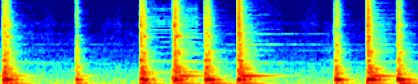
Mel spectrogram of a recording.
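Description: Acoustic guitar strummed in an uneven rhythm, the strumming hand moving in toward the strings and back out, so that some strokes hit hard and others only lightly. There are about nine strokes with short pauses between them, and the chord rings on through each pause.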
